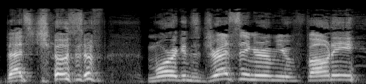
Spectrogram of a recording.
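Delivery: playful accusation, laughing; laughing mock scold. Real, not acted. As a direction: call them a phony through laughter.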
